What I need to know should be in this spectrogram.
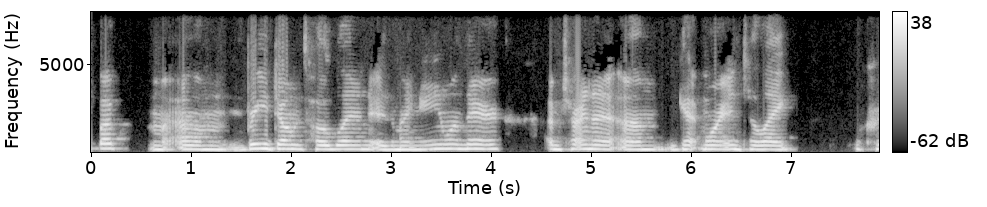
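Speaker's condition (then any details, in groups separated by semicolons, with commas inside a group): Cerebral palsy and multiple sclerosis; lifelong cerebral palsy, multiple sclerosis second, extreme stiffness; in 40s, multiple sclerosis diagnosed about a year ago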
